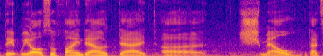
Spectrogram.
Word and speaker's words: Schmel: So, while this is happening, we also find out that Schmel, that's how you pronounce it, he's the engineer on the ship.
